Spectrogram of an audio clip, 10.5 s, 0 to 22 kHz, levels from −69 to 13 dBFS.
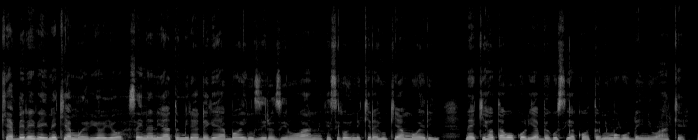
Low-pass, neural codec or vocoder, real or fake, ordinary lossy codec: none; none; real; none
